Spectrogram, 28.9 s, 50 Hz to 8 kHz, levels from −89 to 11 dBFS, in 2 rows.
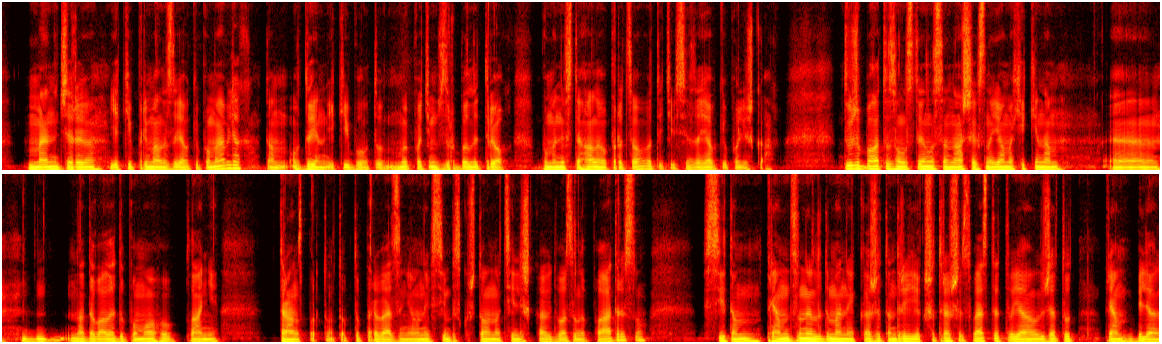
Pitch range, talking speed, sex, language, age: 105-115 Hz, 140 wpm, male, Ukrainian, 20-39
